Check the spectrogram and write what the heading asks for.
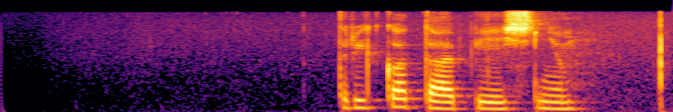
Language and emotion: Russian, neutral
